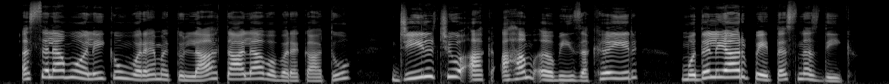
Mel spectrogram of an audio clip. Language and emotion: Kashmiri, neutral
